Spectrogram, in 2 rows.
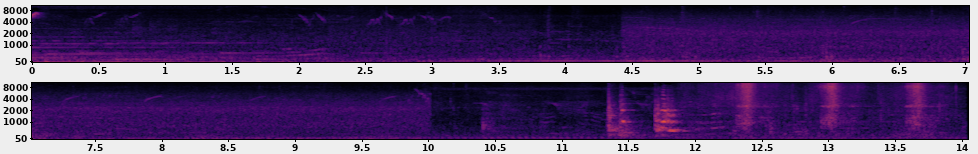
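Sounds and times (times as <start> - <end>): bird chirping: 0.0 - 4.1
steady outdoor hiss: 0.0 - 14.0.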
